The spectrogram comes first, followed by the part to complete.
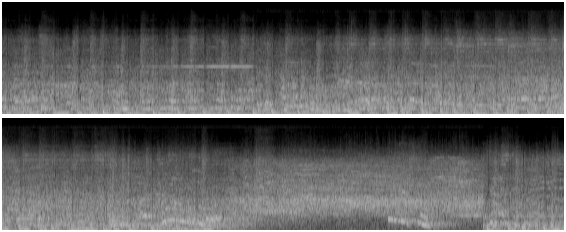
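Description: Live band music through a concert PA with a lead vocalist and a crowd cheering. A little after two-thirds of the way through, the bass drops out for about five seconds, leaving voices and crowd noise with a few downward vocal slides. The bass then comes back just before the end.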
